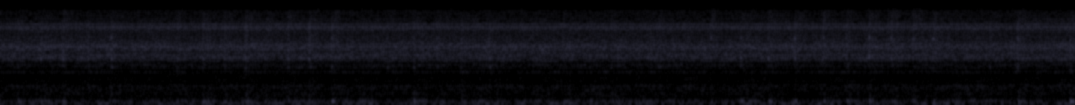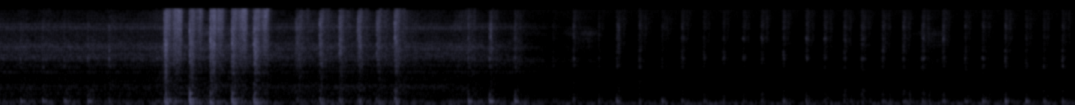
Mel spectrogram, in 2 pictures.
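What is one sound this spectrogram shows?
A paintbrush dabs and strokes softly.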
